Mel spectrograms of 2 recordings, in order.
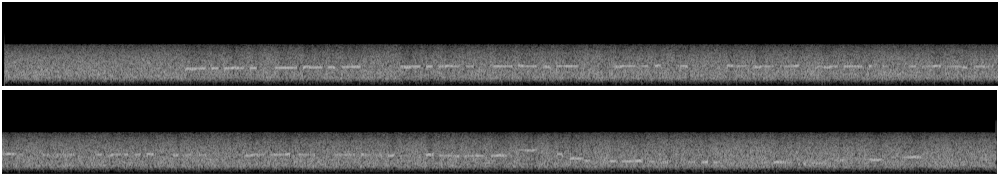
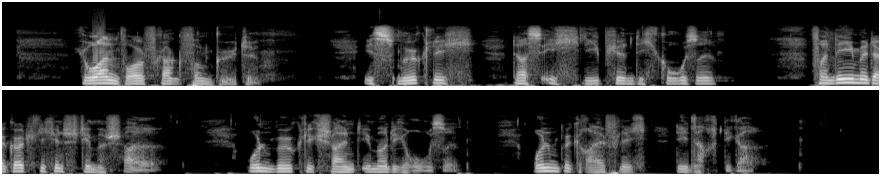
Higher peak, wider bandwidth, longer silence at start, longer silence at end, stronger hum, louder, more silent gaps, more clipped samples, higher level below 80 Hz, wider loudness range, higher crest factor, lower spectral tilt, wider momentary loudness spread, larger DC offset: second, -14 dBFS vs 0 dBFS; second, 3.4 kHz vs 7.4 kHz; second, 0 s vs 0.8 s; second, 0 s vs 1.25 s; neither; second, -26 LUFS vs -18 LUFS; neither; neither; second, -80 dBFS vs -38 dBFS; second, 1 LU vs 5 LU; second, 12 dB vs 20 dB; second, -3.5 dB/octave vs -5.5 dB/octave; second, 2 LU vs 17 LU; neither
